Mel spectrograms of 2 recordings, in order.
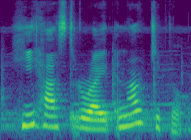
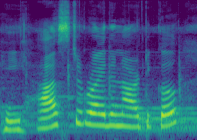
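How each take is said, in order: First: The words are contracted and run together. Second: Every word is said fully and separately. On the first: "you may use a contraction" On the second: "Instead of saying"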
